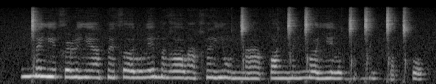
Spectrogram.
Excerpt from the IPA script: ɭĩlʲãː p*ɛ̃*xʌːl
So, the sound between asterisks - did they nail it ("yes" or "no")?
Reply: yes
